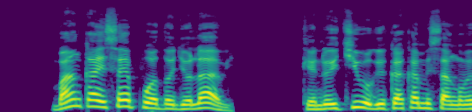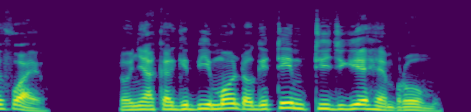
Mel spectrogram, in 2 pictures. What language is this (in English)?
Luo (Kenya and Tanzania)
